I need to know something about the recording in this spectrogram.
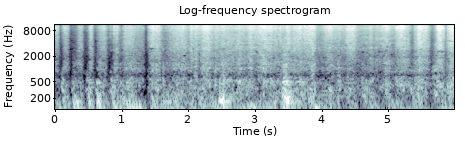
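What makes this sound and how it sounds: A large, hollow, inflated white latex balloon is rubbed and squeaked by fingers and scratched with long nails. The result is a dense, low, rubbery friction sound with squeaky bursts and brief scratchy edges. Two stronger squeaks stand out near the middle.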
